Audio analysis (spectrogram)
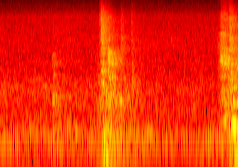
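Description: A small child struggles to open a door at home, producing two short bursts of rattling and knocking, one at mid-clip and another at the end, with quiet room tone between.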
